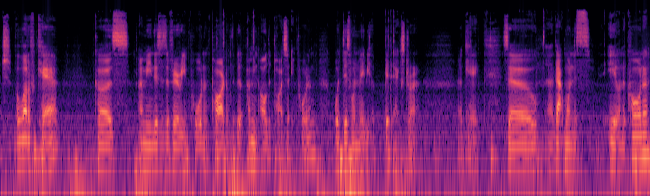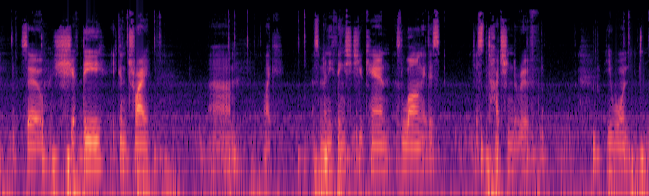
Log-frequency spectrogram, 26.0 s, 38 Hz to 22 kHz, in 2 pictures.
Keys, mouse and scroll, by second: 0.0-1.5 middle drag, 1.5 Tab, 2.8 g, 5.6 Tab, 6.4 Tab, 6.8 s, 7.9 Tab, 9.4-10.5 middle drag, 10.5-13.3 scroll up 1, 13.3-14.4 middle drag, 14.4 shift+d, 15.9 r, 16.3 g, 20.1-22.7 middle drag, 22.7 g, 23.8-25.1 middle drag, 25.1 r.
